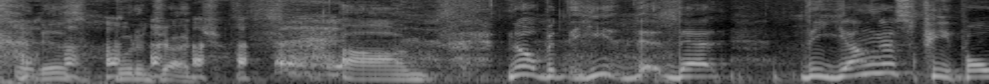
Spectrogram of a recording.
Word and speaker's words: Buttigieg: Yes, I'm not trying to avoid trying to pronounce the name. It is Buttigieg.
